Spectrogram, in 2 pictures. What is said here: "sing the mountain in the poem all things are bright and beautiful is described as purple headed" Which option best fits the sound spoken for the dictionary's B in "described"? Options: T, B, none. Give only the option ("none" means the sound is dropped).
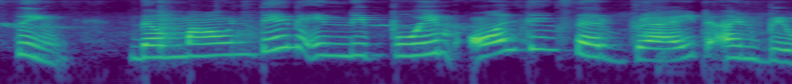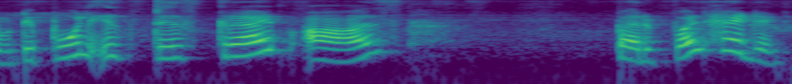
B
